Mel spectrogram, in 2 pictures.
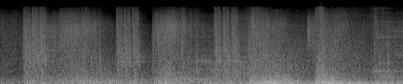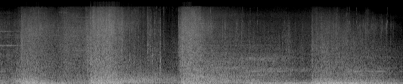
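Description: Fire bolts shot from a crossbow or ballista burst against a boss in Elden Ring, heard as a dense, continuous run of loud booming explosions and crackling impacts with brief gaps.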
